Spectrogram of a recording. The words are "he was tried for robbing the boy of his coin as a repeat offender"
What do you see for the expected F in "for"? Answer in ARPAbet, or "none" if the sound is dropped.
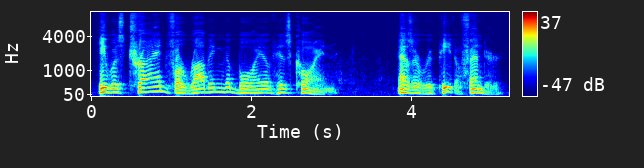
F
